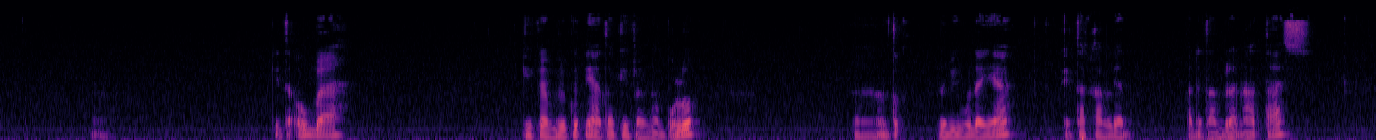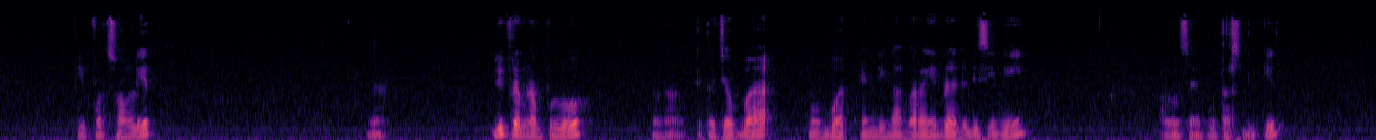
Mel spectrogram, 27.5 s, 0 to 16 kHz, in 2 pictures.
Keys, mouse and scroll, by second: 1.4 click, 13.5 z, 15.9 ctrl+middle click, 21.2 click.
